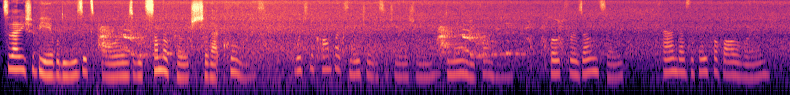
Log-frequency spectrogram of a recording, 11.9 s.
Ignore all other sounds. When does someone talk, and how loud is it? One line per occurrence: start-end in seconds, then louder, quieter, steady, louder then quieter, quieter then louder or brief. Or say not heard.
0.1-9.3 quieter
9.9-11.6 brief.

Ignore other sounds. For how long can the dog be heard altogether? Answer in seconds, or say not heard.
4 s.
